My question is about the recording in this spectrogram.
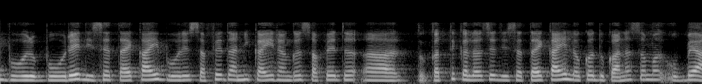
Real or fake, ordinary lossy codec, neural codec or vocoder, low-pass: fake; MP3, 48 kbps; codec, 24 kHz, 0.9 kbps, DualCodec; 7.2 kHz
